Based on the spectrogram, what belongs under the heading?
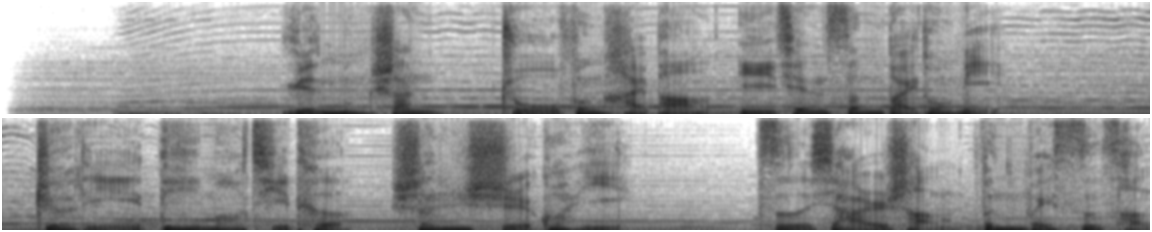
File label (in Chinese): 男 纪录片 纪录片风格; 云梦山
